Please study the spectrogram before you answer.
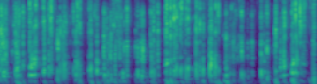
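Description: Fingertips and nails tap and squeeze a clear plastic water bottle with a red cap, partly filled with water and held in both hands. Rapid, irregular crackles and sharp taps spread from low thuds to bright clicks, with a few short pauses between bursts.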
